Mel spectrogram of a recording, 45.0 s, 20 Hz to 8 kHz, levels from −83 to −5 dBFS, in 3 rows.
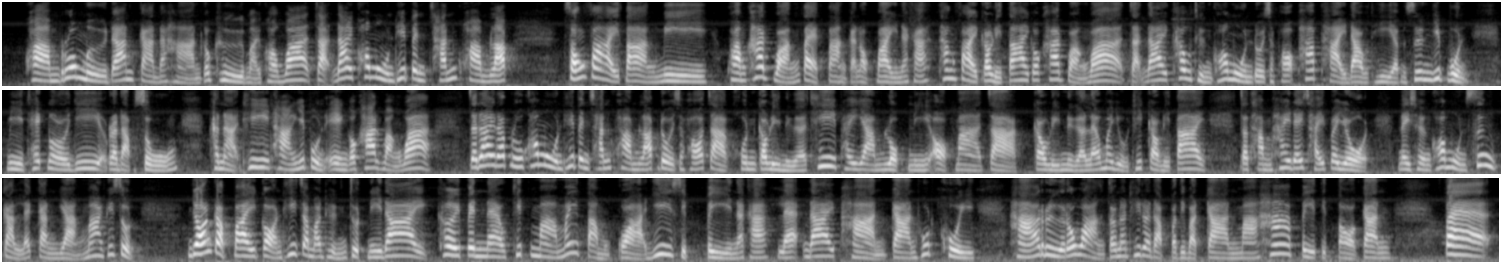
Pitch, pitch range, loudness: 225 Hz, 195-270 Hz, -20 LUFS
